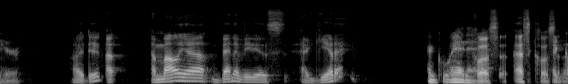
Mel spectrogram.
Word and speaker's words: Aguirre: It's Amalia Benavides Aguirre. Aguirre? No, it's not Buena. There's no hue.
